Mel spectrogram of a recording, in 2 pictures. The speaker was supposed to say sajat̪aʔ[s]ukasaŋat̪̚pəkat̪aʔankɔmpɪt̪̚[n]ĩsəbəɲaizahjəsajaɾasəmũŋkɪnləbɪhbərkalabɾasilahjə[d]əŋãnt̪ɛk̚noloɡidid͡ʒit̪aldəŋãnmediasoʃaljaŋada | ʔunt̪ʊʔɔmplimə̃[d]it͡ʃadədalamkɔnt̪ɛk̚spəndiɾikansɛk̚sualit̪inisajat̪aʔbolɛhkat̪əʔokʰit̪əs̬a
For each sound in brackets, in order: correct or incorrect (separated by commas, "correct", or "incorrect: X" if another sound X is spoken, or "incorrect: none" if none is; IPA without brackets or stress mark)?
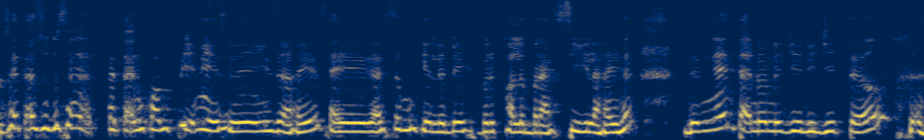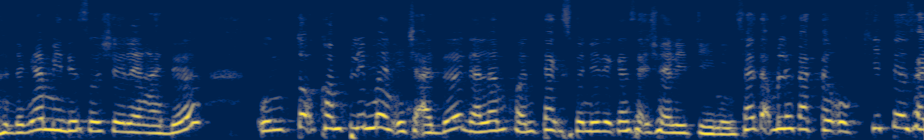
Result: correct, correct, correct, incorrect: n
